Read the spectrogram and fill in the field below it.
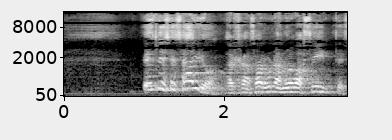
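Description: An elderly man speaks firmly into a microphone, heard through a loudspeaker.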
